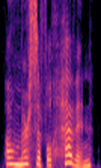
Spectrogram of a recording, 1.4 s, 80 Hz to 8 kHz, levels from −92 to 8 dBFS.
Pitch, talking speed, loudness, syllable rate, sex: 275 Hz, 135 wpm, -15 LUFS, 5.3 syllables/s, female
